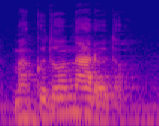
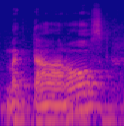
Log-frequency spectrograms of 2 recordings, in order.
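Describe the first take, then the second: First: It is said with Japanese katakana pronunciation. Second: It is said with English pronunciation. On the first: "but how they come out so different" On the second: "they're supposed to be the same words"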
